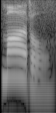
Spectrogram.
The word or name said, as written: mottle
